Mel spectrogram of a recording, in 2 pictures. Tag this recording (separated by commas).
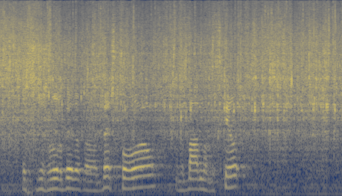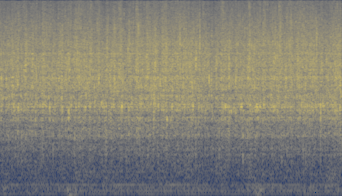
Frying (food)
